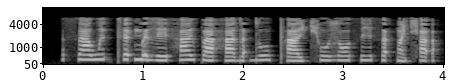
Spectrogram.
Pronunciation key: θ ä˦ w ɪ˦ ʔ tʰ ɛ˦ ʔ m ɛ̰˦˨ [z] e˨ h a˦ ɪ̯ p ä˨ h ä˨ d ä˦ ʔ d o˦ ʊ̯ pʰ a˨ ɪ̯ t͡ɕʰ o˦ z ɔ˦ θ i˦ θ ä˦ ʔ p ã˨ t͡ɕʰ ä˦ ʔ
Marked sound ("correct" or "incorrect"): correct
